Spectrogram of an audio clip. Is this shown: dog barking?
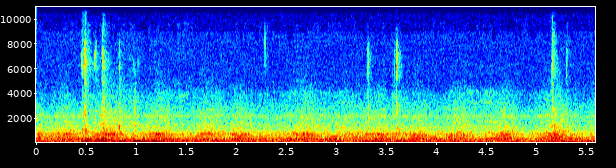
no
